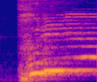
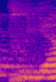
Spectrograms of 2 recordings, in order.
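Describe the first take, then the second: First: It is shouted loudly and urgently. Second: It is said quietly and softly.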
